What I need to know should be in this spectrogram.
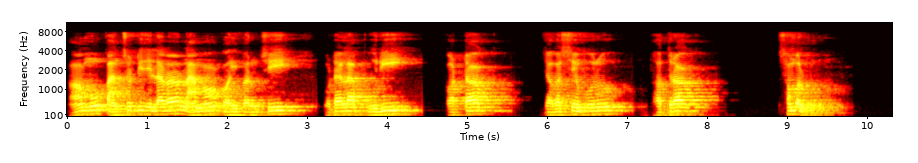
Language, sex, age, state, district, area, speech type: Odia, male, 45-60, Odisha, Khordha, rural, spontaneous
